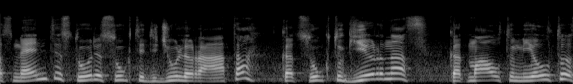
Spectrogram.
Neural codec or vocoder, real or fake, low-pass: none; real; 9.9 kHz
